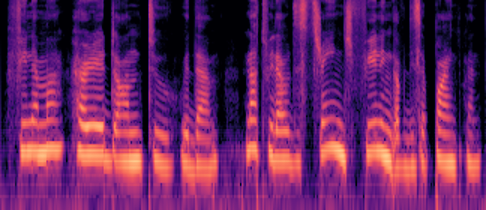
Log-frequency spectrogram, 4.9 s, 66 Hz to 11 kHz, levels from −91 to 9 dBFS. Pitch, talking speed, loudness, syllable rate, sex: 235 Hz, 160 wpm, -17 LUFS, 5.1 syllables/s, female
